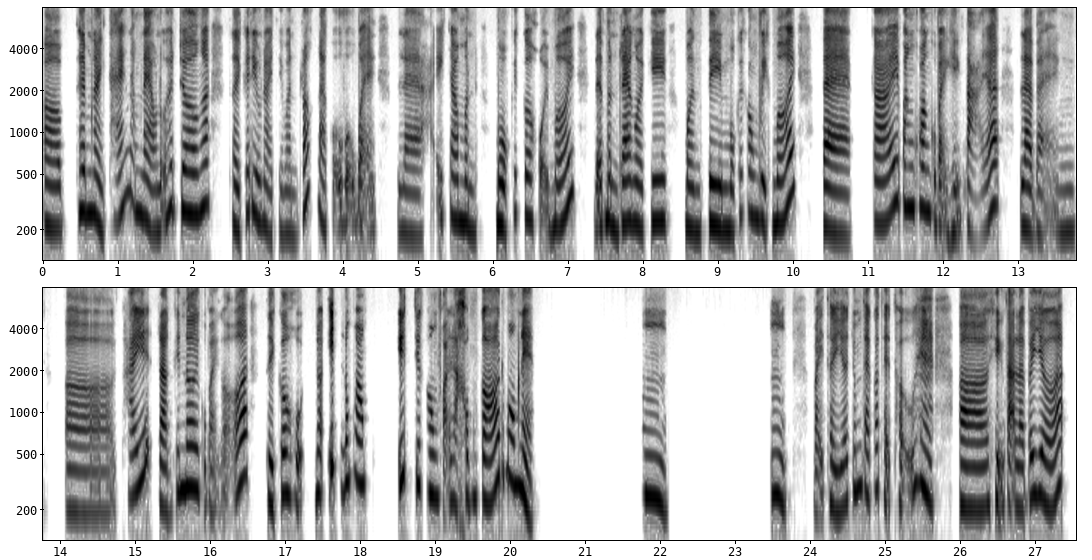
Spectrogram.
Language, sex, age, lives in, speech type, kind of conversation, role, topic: Vietnamese, female, 25-29, Vietnam, conversation, advice, advisor, Tôi nên rời công ty này hay ở lại để tiếp tục phát triển?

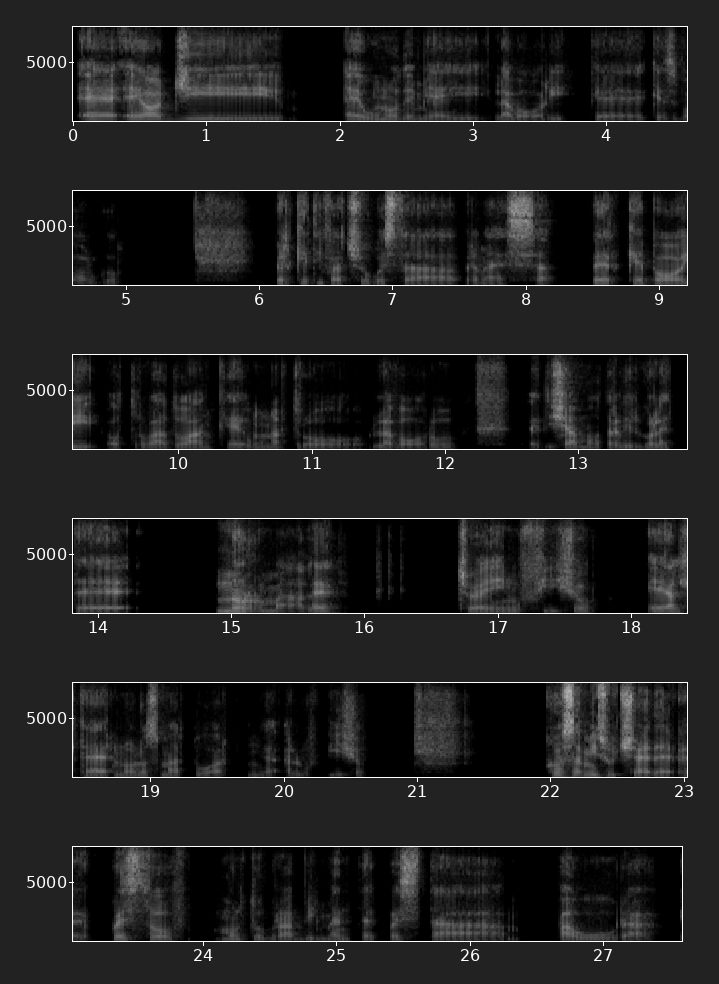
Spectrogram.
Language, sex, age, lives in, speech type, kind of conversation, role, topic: Italian, male, 40-44, Italy, conversation, podcast, guest, Come affronti il senso di colpa quando non lavori?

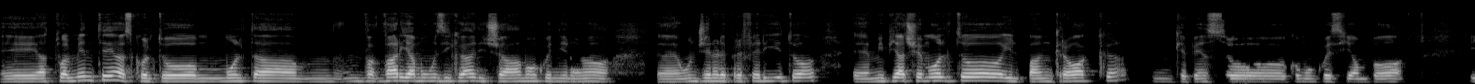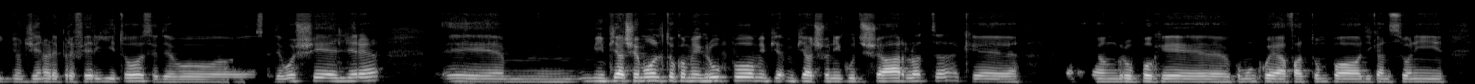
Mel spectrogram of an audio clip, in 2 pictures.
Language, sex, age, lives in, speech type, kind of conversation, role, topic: Italian, male, 30-34, Italy, conversation, podcast, guest, Qual è la canzone che ti tocca sempre il cuore?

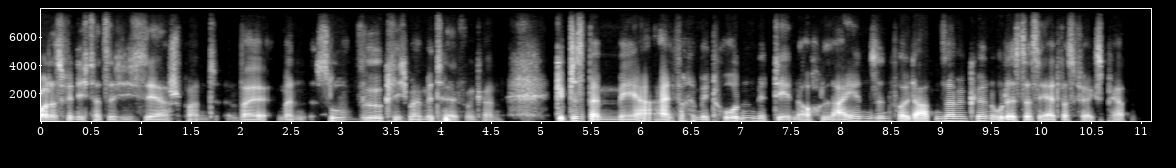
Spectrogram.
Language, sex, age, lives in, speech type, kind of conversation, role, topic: German, male, 25-29, Germany, read, expert-assistant, asker, Welche überraschenden Ideen gibt es, um das Leben in unseren Meeren zu erhalten?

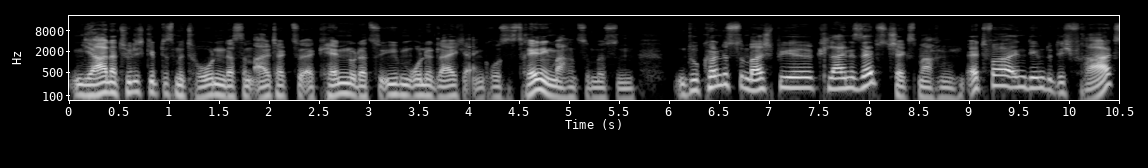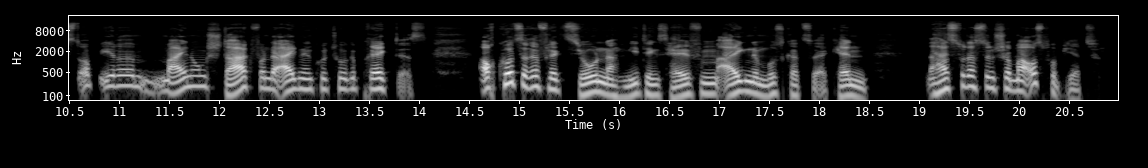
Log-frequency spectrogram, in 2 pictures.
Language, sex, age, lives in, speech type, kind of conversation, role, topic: German, male, 35-39, Germany, read, expert-assistant, expert, Stimmt es, dass Forscher manchmal helfen, wenn verschiedene Kulturen zusammenarbeiten sollen?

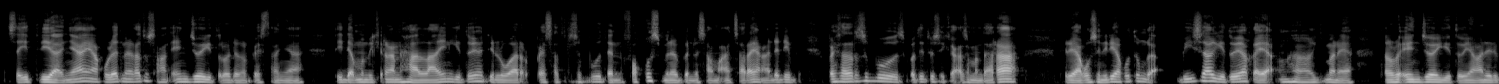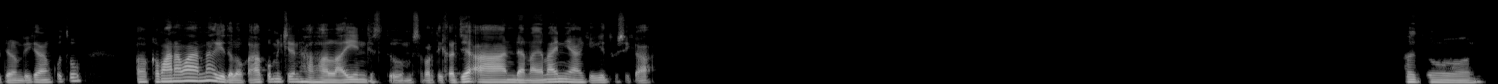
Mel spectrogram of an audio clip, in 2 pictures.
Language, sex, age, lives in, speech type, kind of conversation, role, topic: Indonesian, male, 25-29, Indonesia, conversation, advice, user, Kenapa saya sulit menikmati pesta atau perayaan bersama teman?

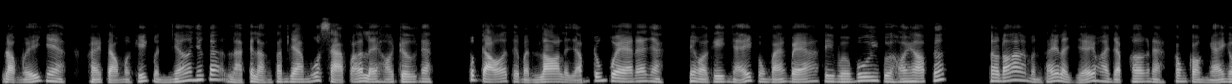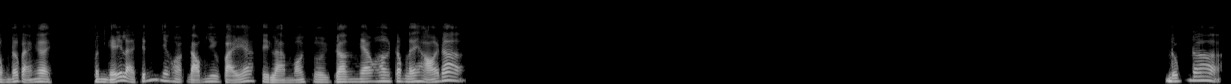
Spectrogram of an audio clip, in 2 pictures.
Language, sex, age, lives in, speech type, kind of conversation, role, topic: Vietnamese, male, 30-34, Vietnam, read, expert-assistant, asker, Vì sao con người lại trở nên biết đi bằng hai chân trong tiến trình tiến hóa, và điều này ảnh hưởng như thế nào đến văn hóa, xã hội loài người?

